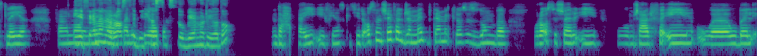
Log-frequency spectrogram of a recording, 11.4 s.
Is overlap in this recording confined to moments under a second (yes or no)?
no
